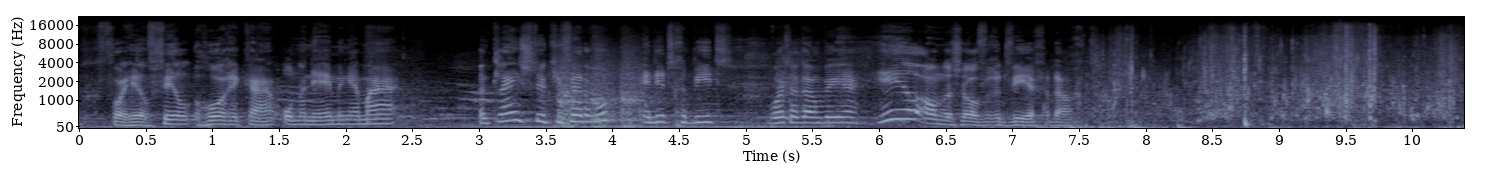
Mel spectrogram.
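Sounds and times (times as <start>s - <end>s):
speech: 0.2s - 7.7s
water sloshing in a large pool in nature area Stroothuizen: 6.8s - 10.3s.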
